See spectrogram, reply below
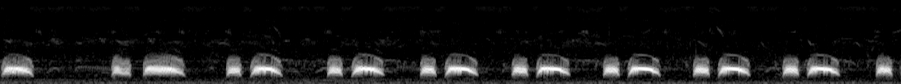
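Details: Spotted dove call used as a lure (pikat) for wild birds: low, mellow coos in short paired and grouped notes, repeated steadily about once a second, with a quiet background.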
